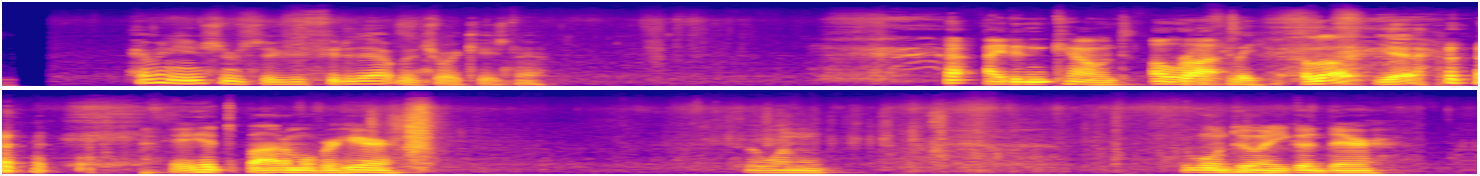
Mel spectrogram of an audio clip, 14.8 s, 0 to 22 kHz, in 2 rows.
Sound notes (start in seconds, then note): 3.6 laughter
